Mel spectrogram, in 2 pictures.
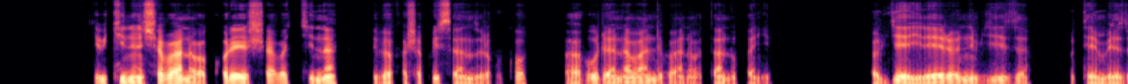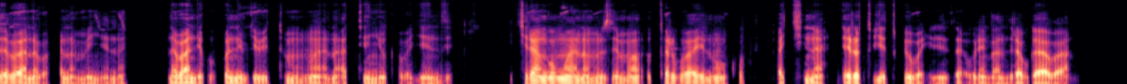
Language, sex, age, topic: Kinyarwanda, male, 25-35, education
